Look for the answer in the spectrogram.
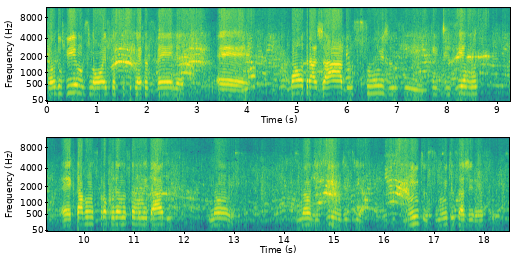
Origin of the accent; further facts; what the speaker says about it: Northeast Region, Brazil; E para nós que viemos do Nordeste, do campo, nos amedrontou muito, buliu muito com a gente.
